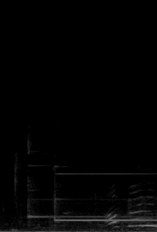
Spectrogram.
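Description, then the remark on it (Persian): An electronic doorbell of a house chimes as a visitor rings it, a few clear sustained tones stepping from one pitch to another, heard at moderate volume over a soft background hum. “باش که زنگ خانهش رو بزنم. یام از زنگ در.”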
